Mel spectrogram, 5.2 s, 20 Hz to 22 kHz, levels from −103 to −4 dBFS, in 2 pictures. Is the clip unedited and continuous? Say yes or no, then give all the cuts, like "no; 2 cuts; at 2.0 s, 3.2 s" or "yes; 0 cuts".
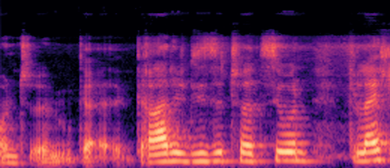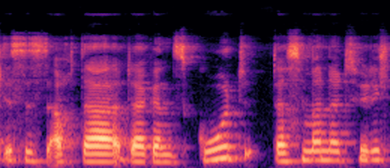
yes; 0 cuts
